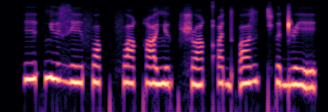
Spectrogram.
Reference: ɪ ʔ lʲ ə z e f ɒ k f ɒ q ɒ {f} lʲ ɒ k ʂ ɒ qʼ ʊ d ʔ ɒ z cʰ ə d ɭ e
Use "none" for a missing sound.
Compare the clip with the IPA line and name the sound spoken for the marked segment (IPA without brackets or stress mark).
none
